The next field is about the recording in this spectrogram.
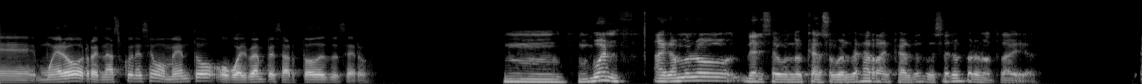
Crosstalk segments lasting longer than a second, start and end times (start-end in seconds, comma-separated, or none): none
